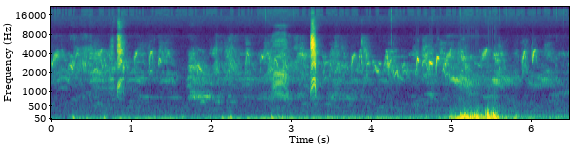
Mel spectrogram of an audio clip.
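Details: Sparrows twittering in a steady stream of quick, high chirps with a few sharper clicks, then a low rumbling thud near the end.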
